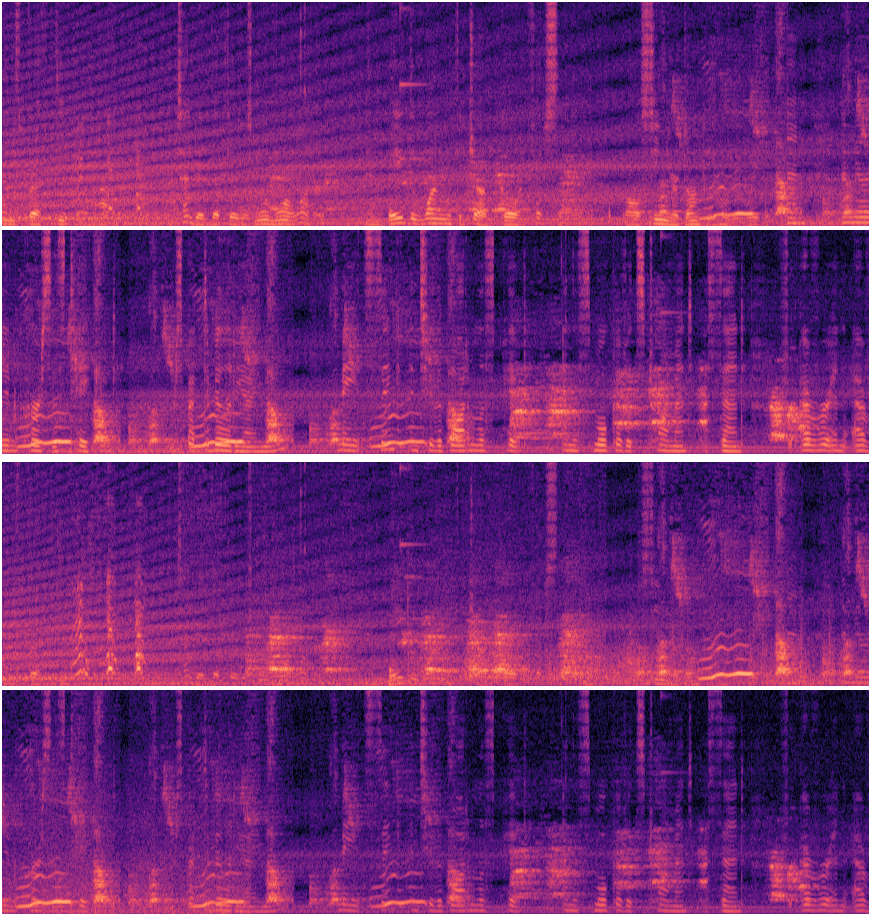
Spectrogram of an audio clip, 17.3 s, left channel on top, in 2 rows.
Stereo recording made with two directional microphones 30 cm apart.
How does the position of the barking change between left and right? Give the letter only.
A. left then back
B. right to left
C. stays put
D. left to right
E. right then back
B.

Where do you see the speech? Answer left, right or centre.
left.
